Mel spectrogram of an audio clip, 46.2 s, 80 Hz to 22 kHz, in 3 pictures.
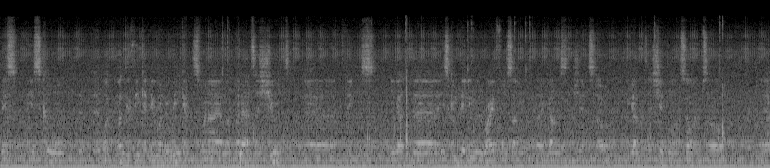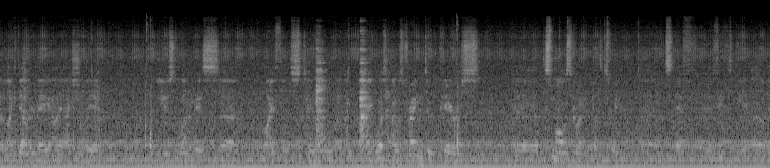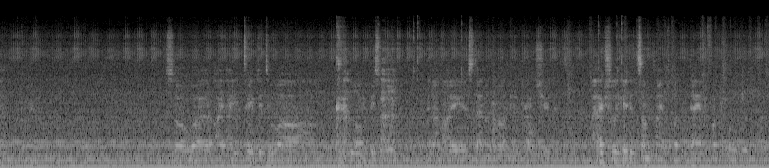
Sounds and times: Speech: 0:00.0 - 0:14.5, 0:15.2 - 0:17.5, 0:18.4 - 0:25.0, 0:25.6 - 0:31.6, 0:34.1 - 0:46.1.

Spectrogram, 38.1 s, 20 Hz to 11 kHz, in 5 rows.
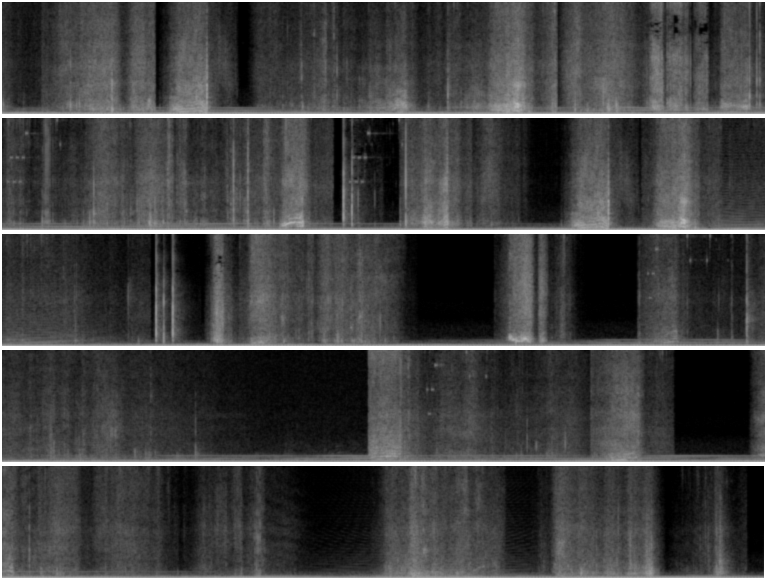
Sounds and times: Music: 0:00.0 - 0:38.1.

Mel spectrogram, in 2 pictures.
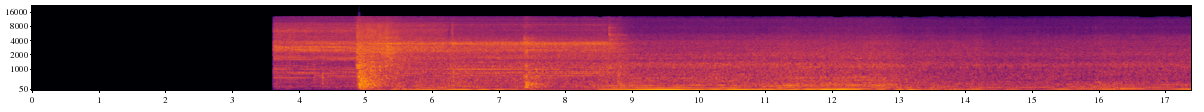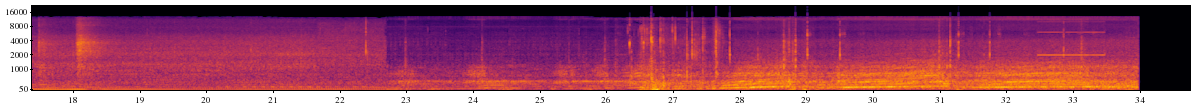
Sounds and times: Car: 0:03.6 - 0:34.0.

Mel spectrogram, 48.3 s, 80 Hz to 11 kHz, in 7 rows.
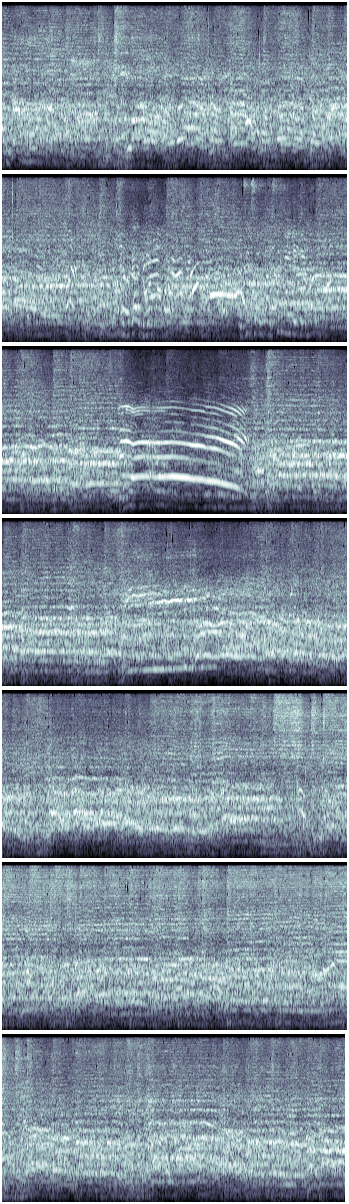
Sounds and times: Music: 0:00.0 - 0:48.2
Speech: 0:09.2 - 0:13.3.

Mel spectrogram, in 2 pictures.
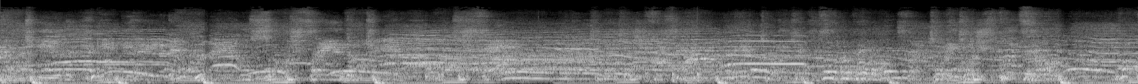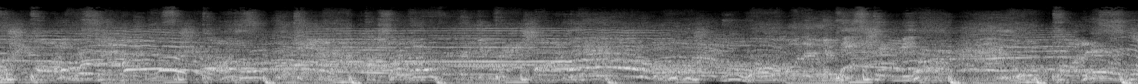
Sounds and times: Inside, public space: 0:00.0 - 0:22.7
Music: 0:00.0 - 0:22.7.

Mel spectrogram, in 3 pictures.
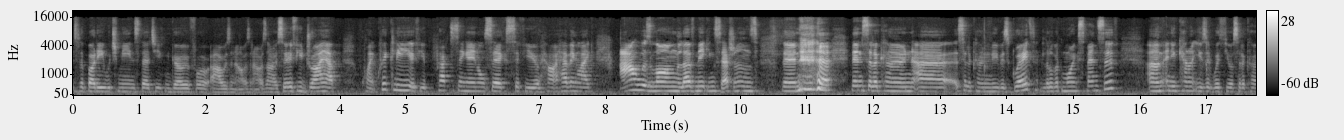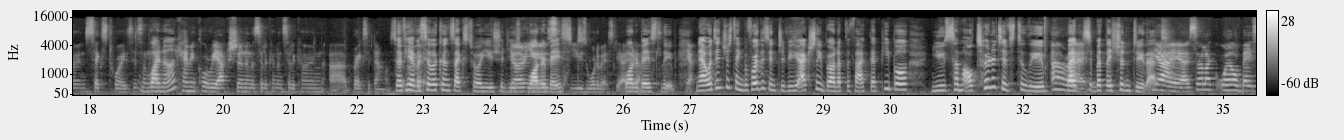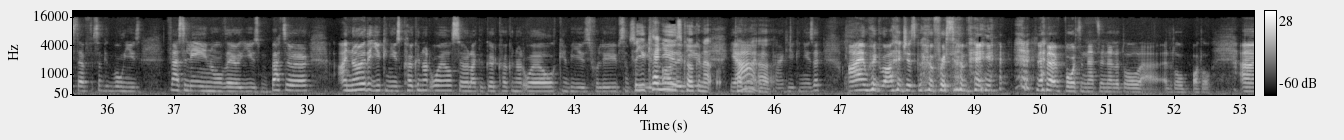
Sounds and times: Inside, small room: 0:00.0 - 0:53.2.

